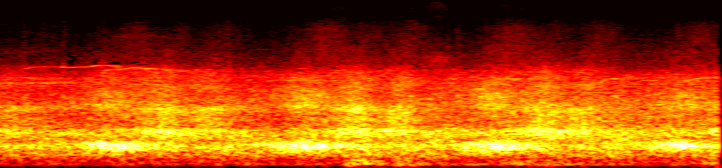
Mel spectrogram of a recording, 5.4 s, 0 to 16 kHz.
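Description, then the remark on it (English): A huge football stadium crowd of about 70,000 people shouts "You Scouse bastards" in unison, a dense, loud roar of many voices that swells and dips in a rough chanting rhythm throughout, with no single voice standing out. “And 70,000 people shouting, "You Scouse bastards."”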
